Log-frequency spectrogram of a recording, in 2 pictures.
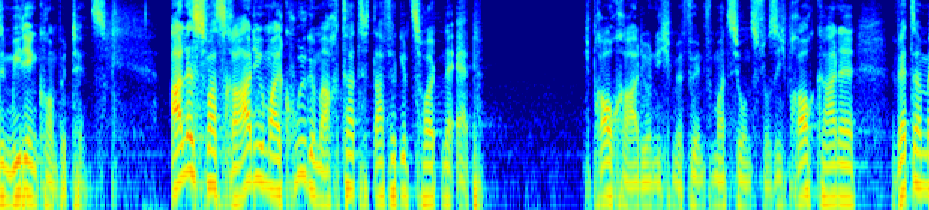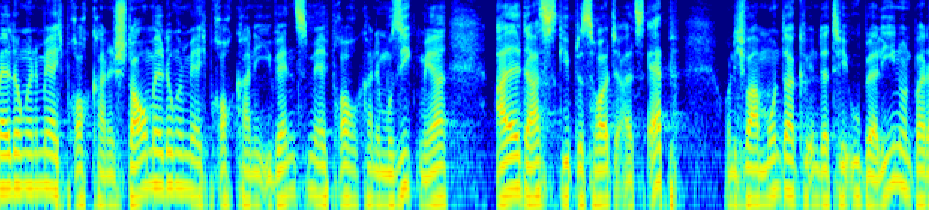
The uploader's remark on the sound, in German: Mit einem Gastvortrag auf den Lokalrundfunktagen in Nürnberg 2011.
